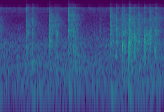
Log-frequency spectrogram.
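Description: Computer keyboard keys being typed on: about six separate keystroke clicks at an uneven pace, spaced out at first, then a quicker run near the end.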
